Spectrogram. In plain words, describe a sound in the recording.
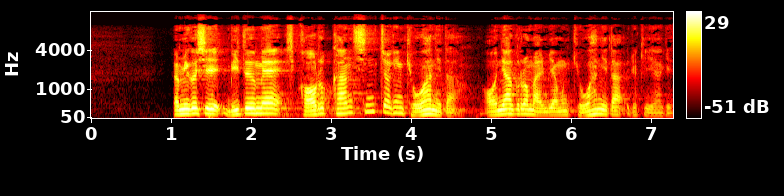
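A middle-aged man speaks steadily into a microphone, as if preaching.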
